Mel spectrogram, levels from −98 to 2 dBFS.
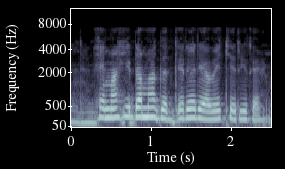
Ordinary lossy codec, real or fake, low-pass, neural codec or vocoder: none; fake; 7.2 kHz; codec, 16 kHz, 2 kbps, FunCodec, trained on LibriTTS, 25 frames a second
